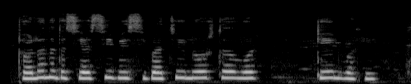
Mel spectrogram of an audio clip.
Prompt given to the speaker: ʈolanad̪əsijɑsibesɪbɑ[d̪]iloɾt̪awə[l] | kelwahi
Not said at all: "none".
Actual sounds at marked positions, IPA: t̪, ɾ

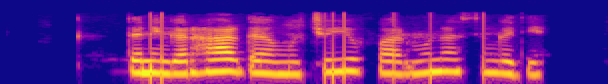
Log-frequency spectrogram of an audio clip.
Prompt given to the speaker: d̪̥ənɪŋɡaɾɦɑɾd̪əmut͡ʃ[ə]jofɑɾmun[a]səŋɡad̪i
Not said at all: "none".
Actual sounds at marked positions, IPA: ə, a

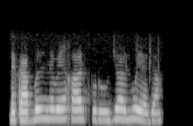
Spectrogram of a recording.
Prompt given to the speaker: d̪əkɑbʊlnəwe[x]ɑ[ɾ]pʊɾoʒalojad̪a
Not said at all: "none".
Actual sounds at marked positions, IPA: x, ɾ

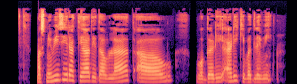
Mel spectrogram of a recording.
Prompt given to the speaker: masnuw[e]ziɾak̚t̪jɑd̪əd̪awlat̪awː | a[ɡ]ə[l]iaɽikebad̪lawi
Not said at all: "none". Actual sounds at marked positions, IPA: i, ɡ, ɽ

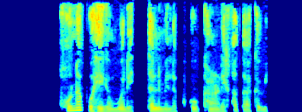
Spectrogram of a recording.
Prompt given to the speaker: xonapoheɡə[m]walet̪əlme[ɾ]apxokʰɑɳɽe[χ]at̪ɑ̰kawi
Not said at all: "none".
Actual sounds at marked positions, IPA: m, l, x

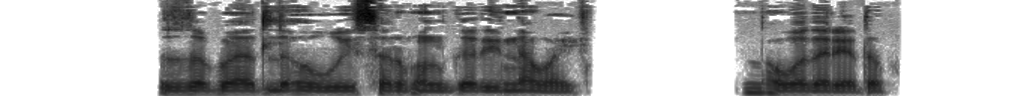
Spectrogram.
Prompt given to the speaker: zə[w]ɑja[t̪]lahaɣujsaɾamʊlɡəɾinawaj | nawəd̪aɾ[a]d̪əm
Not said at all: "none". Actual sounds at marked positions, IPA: b, d̪, e

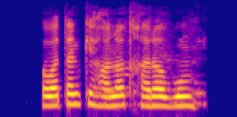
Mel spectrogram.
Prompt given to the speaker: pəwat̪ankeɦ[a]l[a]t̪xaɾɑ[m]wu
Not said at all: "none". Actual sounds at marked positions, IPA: ɑ, ɑ, b

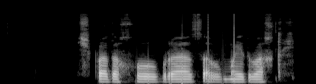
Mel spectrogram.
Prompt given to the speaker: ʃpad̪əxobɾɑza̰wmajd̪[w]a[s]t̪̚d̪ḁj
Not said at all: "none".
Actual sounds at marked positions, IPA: w, x

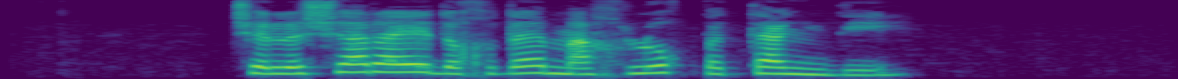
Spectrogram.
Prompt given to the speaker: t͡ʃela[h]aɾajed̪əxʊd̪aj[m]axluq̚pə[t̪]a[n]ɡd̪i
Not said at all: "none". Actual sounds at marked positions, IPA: ʃ, m, t̪, ŋ

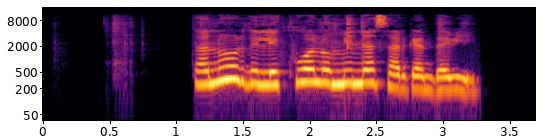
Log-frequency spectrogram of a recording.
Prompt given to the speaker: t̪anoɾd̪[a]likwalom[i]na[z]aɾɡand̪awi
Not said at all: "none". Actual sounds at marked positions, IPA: ə, i, s

